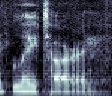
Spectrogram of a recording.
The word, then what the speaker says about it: Laetare: Another thing we have coming up this Sunday is Laetare Sunday. Am I pronouncing that correctly? – Laetare. – Okay.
